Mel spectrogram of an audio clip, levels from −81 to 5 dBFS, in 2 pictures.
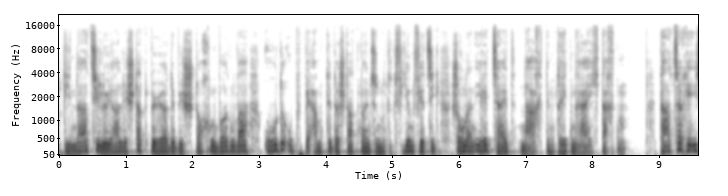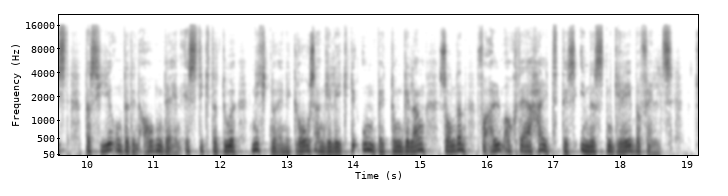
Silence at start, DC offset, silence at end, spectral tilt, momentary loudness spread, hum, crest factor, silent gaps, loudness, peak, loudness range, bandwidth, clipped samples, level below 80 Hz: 0 s; under 0.1%; 0 s; -5.5 dB/octave; 7 LU; none; 16 dB; none; -23 LUFS; -8 dBFS; 3 LU; 16 kHz; under 0.1%; -48 dBFS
